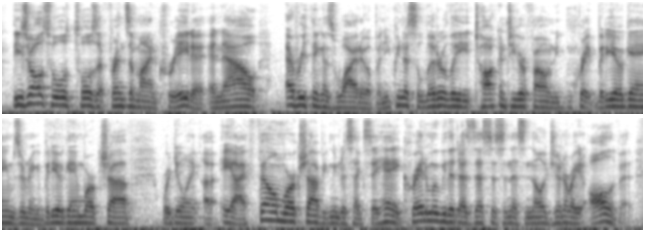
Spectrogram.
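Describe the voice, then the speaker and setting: In a room with audible echo, a medium-pitched man talks very fast, with ordinary pitch variation. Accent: American. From South Florida, originally Charlotte. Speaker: tech startup founder and community organizer. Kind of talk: podcast interview. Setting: co-working space studio. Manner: animated.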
